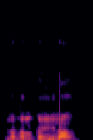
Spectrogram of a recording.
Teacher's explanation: نون آگے لام میں چلا جائے گا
